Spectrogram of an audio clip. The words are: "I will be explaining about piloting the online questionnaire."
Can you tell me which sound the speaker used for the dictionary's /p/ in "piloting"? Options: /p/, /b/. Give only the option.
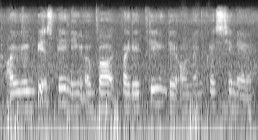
/b/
